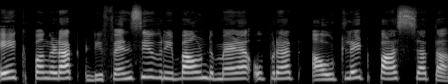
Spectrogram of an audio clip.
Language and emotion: Goan Konkani, neutral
